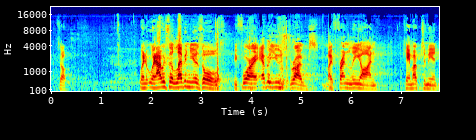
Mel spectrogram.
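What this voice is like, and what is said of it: Massachusetts accent. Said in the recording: “born and raised in Salem, Massachusetts. You can probably tell by the accent. ... So you probably hear that.”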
